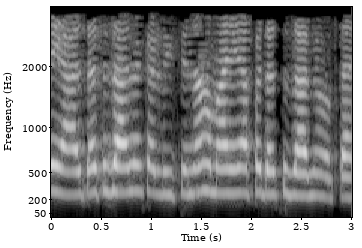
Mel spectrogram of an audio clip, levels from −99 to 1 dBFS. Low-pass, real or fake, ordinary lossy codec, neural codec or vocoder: 3.6 kHz; fake; MP3, 16 kbps; codec, 16 kHz in and 24 kHz out, 0.9 kbps, LongCat-Audio-Codec, fine tuned four codebook decoder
